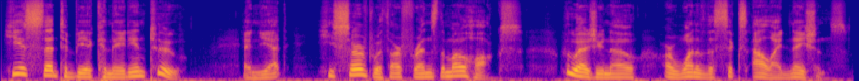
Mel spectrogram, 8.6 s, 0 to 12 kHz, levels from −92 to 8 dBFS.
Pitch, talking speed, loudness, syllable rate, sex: 120 Hz, 195 wpm, -20 LUFS, 5.2 syllables/s, male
